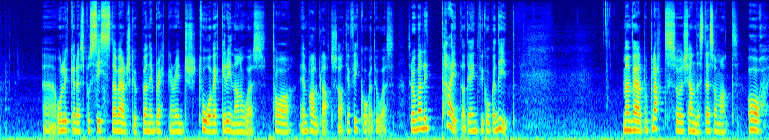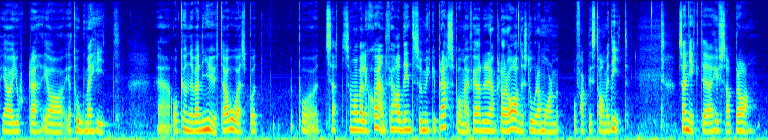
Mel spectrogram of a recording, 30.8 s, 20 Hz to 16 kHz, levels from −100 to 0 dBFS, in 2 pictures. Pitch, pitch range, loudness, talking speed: 195 Hz, 180-210 Hz, -33 LUFS, 185 wpm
